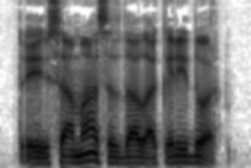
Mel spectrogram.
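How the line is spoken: Booming drone. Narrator (Russian): прогудел Little People Bus

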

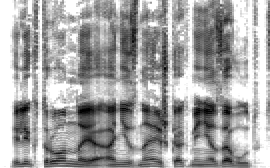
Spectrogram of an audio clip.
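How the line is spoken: Angry reply. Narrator (Russian): сердито отозвался я

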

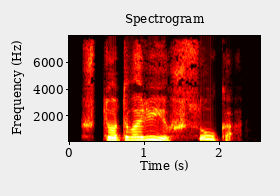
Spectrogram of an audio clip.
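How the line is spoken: Astonished, forced out. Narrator (Russian): изумленно выдавил из себя Дюша

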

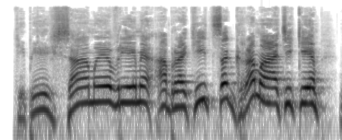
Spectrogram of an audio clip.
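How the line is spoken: Loud. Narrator (Russian): громко сказал доктор Корнелиус

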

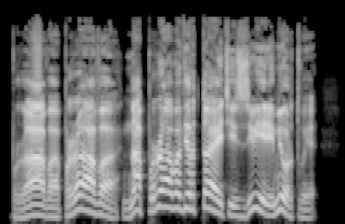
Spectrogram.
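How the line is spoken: Angry bark. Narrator (Russian): зло гаркнул он на зомби

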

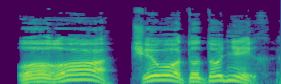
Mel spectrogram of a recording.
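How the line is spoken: Distant shout. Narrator (Russian): заорал он от баркаса

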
